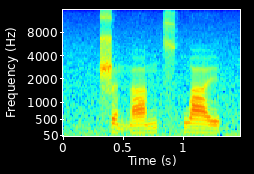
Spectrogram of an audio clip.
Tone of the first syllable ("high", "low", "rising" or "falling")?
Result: low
